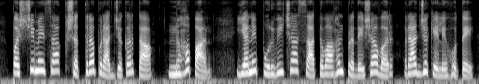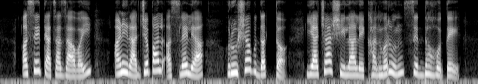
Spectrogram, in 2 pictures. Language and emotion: Marathi, neutral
